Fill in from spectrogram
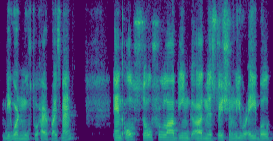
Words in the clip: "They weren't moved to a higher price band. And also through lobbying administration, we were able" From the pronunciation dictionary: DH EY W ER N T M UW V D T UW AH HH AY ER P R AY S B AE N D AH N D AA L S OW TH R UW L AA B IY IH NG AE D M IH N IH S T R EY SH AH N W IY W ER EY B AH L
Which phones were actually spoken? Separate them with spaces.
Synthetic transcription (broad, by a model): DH EY W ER N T M UW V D T UW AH HH AY ER P R AY S B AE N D AH N D AA L S OW F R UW L AA B IY IH NG AE D M IH N IH S T R EY SH AH N W IY W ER EY B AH L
